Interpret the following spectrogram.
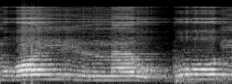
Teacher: memang gin kena tebal tapi mim tak kena tebal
